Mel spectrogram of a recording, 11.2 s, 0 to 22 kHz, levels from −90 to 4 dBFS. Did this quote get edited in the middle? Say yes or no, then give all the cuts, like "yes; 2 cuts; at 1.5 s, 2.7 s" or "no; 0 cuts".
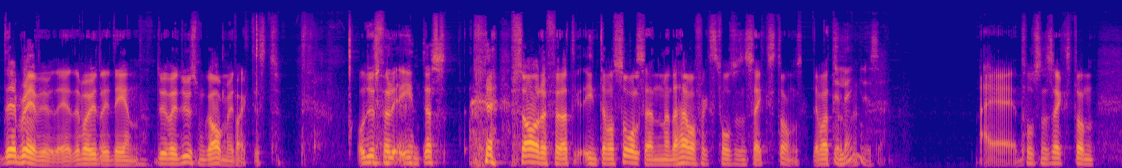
yes; 9 cuts; at 1.0 s, 2.3 s, 3.7 s, 5.1 s, 5.7 s, 6.4 s, 8.0 s, 8.3 s, 10.2 s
